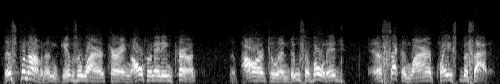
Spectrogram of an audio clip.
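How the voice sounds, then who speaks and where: A young American man giving scripted instructional narration as a military instructor, deliberate and didactic, posing rhetorical questions. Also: high voice, expressive. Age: young adult. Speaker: military instructor presenting a training film. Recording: tinny band-limited 1960s film soundtrack.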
